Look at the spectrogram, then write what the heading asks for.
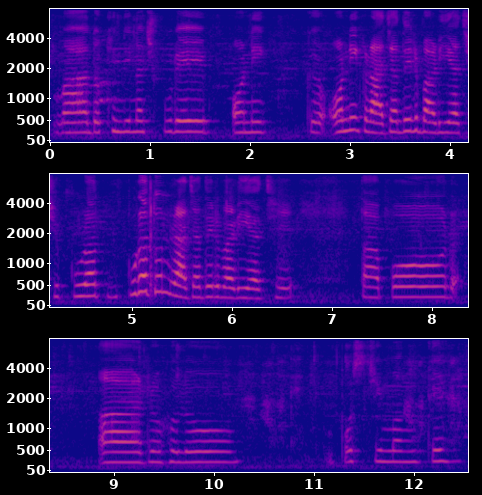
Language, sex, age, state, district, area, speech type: Bengali, female, 30-45, West Bengal, Dakshin Dinajpur, urban, spontaneous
